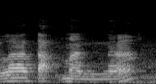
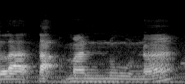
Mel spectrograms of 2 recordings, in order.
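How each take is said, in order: First: The nun is said plainly without lip rounding. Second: The nun is followed by a voiced u vowel. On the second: "bukan juga"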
